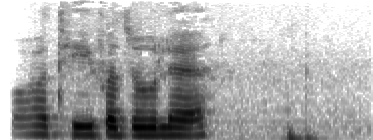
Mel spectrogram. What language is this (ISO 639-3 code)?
urd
